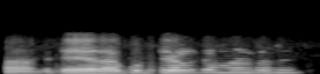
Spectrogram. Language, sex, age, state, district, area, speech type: Malayalam, male, 30-45, Kerala, Palakkad, rural, conversation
